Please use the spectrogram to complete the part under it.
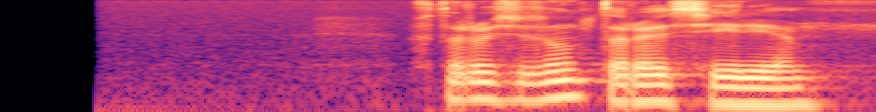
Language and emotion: Russian, neutral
